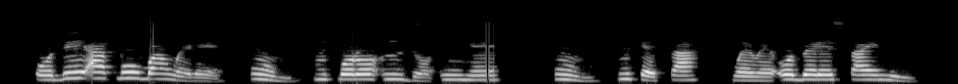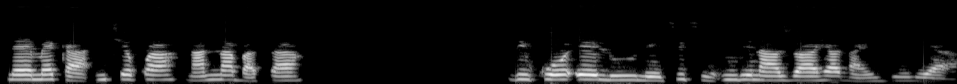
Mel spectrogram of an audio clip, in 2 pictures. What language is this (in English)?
Igbo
